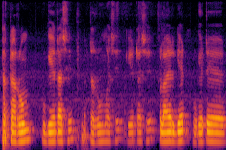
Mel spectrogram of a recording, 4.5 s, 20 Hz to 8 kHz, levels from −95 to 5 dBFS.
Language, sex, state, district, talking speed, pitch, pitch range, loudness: Bengali, male, West Bengal, Malda, 170 wpm, 140 Hz, 135-150 Hz, -20 LUFS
